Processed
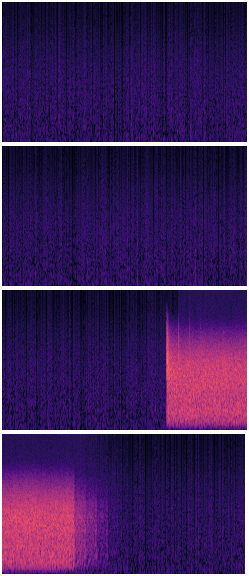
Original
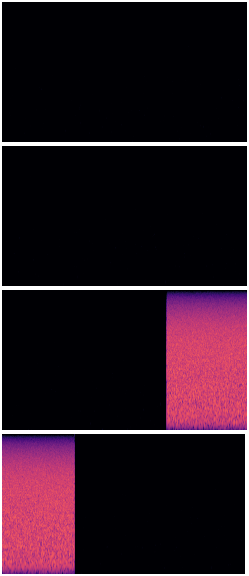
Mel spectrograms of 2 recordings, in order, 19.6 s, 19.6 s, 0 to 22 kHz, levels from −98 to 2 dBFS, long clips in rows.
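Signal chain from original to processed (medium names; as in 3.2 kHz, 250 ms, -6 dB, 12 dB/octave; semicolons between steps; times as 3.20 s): frequency weighting D; low-pass that closes with the level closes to 1.1 kHz, closed at -9 dBFS; crackle 470 per s -43 dBFS; bit-crushed delay 224 ms, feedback 55%, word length 7-bit, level -13.5 dB; trim -3.5 dB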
